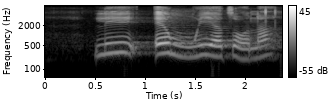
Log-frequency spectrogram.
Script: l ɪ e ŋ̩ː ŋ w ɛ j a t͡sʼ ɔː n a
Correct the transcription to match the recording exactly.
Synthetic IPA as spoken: l ɪ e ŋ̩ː ŋ w ɛ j a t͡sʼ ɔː n a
